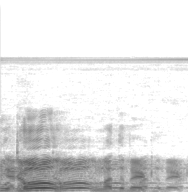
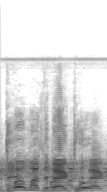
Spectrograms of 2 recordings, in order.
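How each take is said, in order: First: The pause comes after 'utho', meaning stand up. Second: It is said without any pause.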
